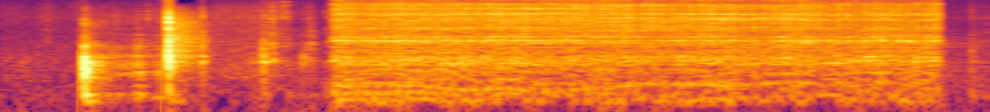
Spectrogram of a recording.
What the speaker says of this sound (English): We're getting the rough grind in there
